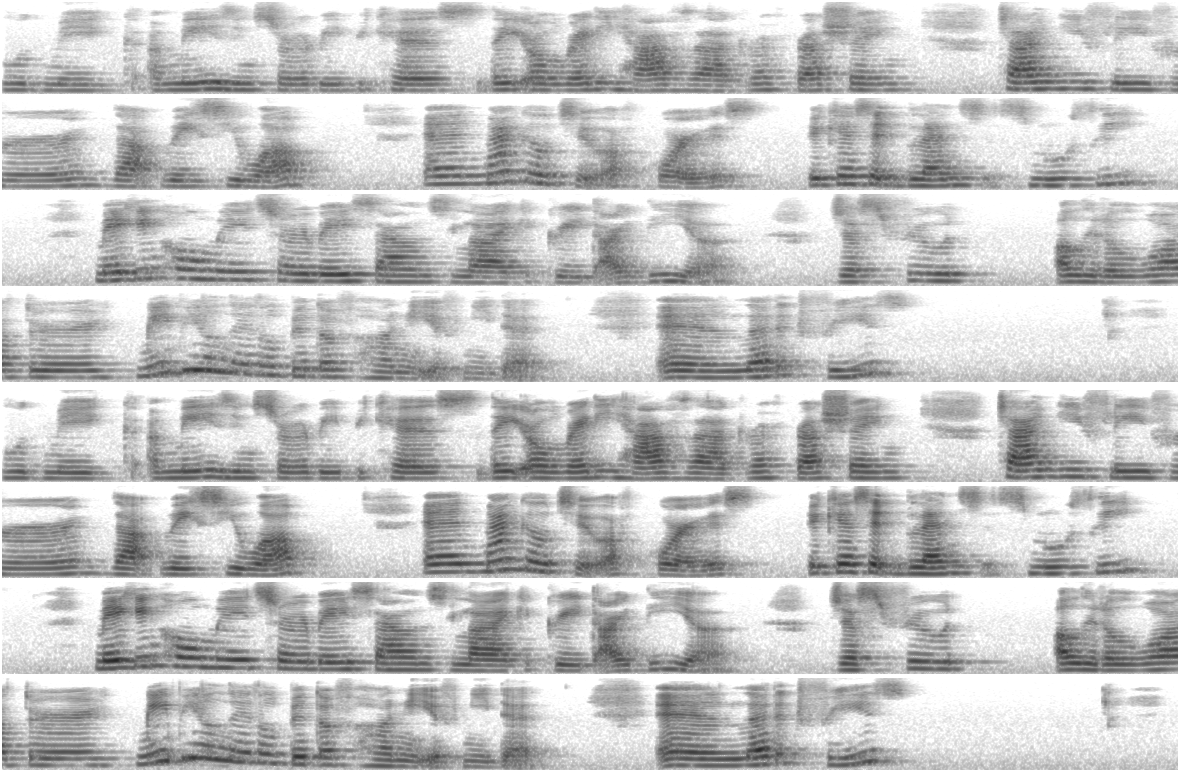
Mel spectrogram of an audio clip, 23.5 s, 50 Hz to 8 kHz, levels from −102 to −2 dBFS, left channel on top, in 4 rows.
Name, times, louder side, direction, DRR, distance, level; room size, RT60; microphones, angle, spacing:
voice 1, 0.0-7.4 7.8-9.6 9.9-11.6 12.0-16.6 17.0-20.3 20.6-22.1, right 5 dB, 80° right, 7 dB, 0.4 m, -36 dB
2.6 x 2.2 x 2.8 m, 0.38 s
head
